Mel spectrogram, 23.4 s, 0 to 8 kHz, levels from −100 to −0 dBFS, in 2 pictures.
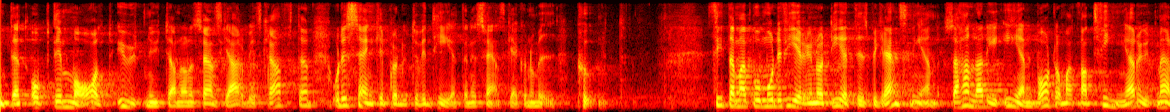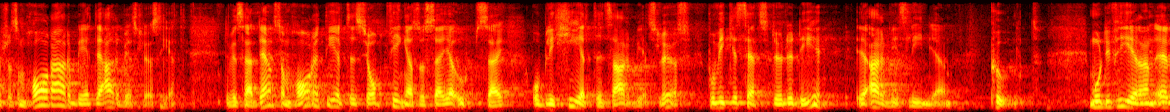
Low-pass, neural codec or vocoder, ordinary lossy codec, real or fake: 7.2 kHz; none; none; real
